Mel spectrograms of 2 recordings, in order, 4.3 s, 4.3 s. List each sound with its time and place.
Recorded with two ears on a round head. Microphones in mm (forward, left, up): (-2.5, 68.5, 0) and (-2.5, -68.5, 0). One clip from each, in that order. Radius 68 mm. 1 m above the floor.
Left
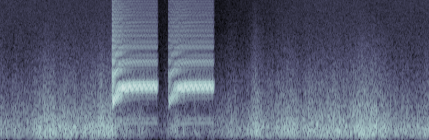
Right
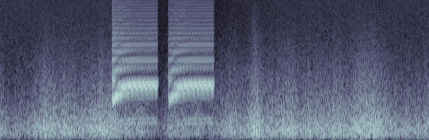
1.1 s an alarm: 50° left (ahead or behind)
